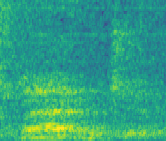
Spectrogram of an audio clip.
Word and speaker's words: manager: If I don't do that, if I keep man as long as it is on its own and then fit on the other syllables, I get a strange pronunciation. Manager, manager, manager. This should be manager, because of the effect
